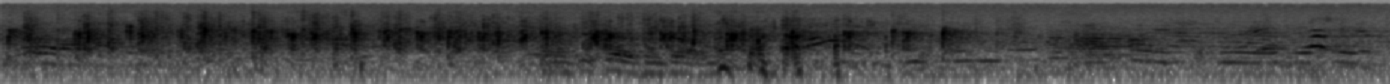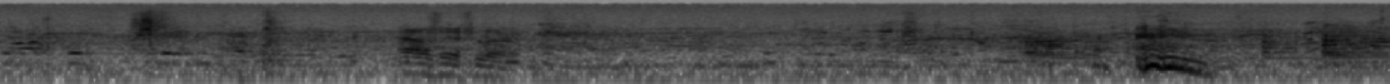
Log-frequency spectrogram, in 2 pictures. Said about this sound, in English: Let's clap him onto the stage.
